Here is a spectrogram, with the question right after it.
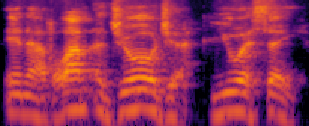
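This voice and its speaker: A man from England with a Manchester accent, co-hosting a casual online talk show in a relaxed, conversational way. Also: a little high, normal speed. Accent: Manchester English. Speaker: co-host.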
